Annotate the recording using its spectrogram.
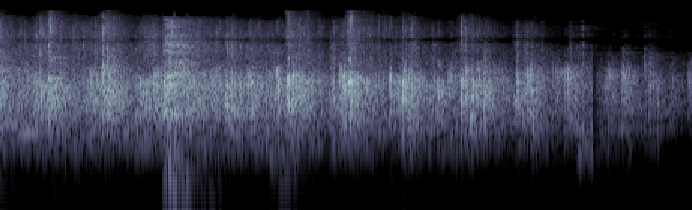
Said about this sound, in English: Yeah. Praise the Lord. You clap for that as well.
